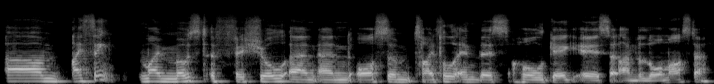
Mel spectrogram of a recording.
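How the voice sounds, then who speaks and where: Low-pitched man in casual conversation. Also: steady tone, a little slow, hardly any pauses. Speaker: guest, audio drama lore editor. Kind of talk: casual podcast chat.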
